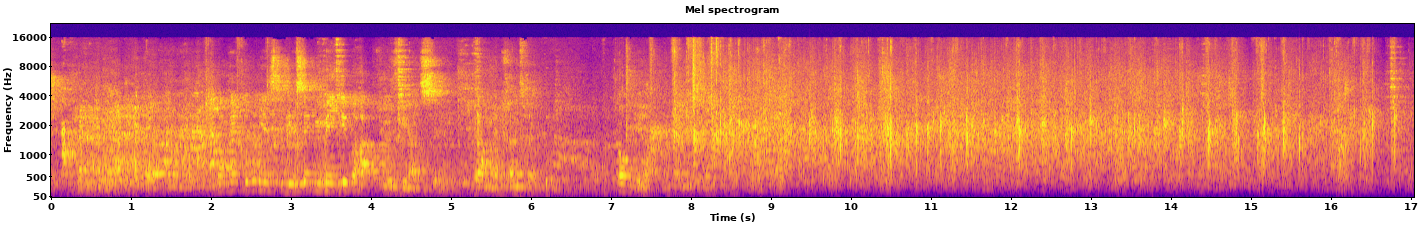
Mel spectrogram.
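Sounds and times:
crowd applauding: 7.1s - 17.0s.

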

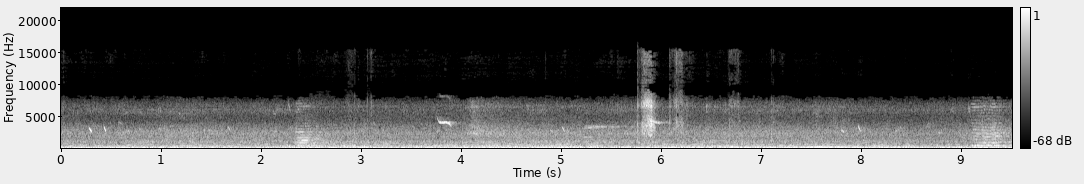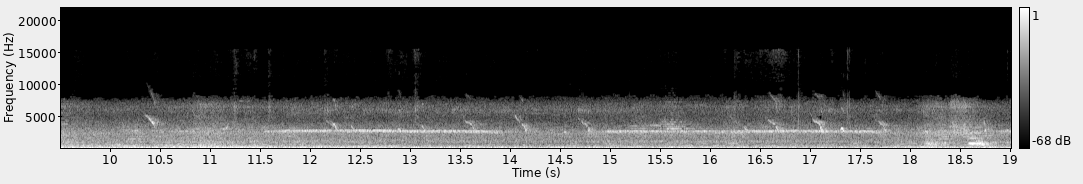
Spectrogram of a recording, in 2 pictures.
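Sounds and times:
chicks peeping: 0.0s - 9.1s, 9.7s - 19.0s.

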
